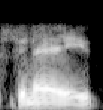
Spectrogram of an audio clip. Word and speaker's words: Phinuit: Piper's early control was a person called Dr. Finney, is spelled Phinuit.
